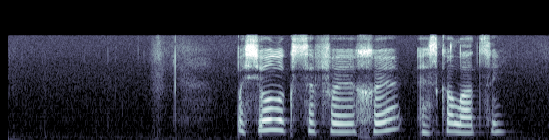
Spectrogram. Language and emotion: Russian, neutral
